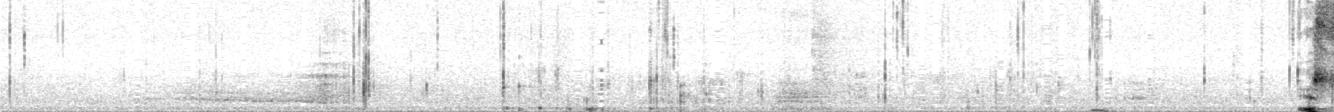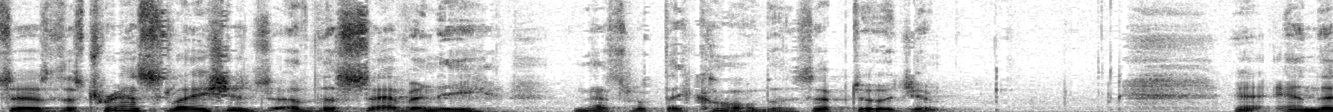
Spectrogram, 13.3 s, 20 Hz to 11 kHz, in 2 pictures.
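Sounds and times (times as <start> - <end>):
person sipping water: 0.0 - 6.4
soft wet mouth clicks: 0.0 - 6.5
low steady hum: 0.0 - 13.3
speech: 6.5 - 11.5, 12.8 - 13.3.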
